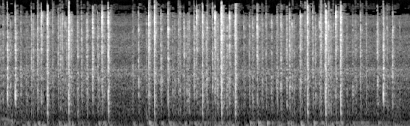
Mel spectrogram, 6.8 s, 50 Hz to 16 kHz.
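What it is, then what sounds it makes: Plastic computer keyboard. A full-size gray and cream SHIPADOO K600 wired USB keyboard with a hollow plastic case and plastic keycaps sits on a desk mat while fingertips type rapidly on its keys. The result is a fast, irregular stream of short, crisp plastic clicks and clacks with a bright top and a faint low hum underneath.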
